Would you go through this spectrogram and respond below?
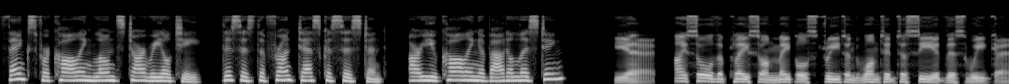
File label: voice ai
